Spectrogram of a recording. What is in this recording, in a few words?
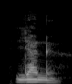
"fanw", Apatani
